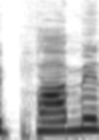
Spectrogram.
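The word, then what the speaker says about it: fame: तो अंतिम में इ है। इसका उच्चारण नहीं करते हैं। फे यहां पे फ में नहीं पढ़ते। इसे पढ़ते हैं फेम।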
